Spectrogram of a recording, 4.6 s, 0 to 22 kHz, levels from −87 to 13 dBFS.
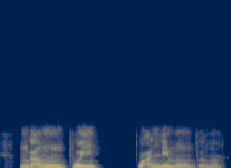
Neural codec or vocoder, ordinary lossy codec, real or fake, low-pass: codec, 24 kHz, 3.1 kbps, DualCodec; Opus, 32 kbps; fake; 5.4 kHz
